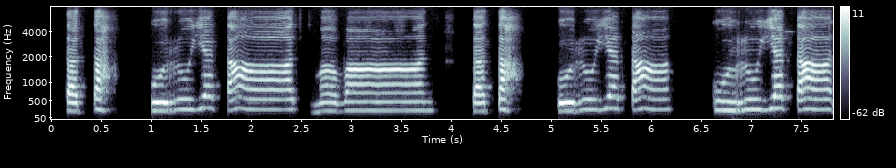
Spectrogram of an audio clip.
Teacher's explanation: only the exhalation so that visarga sound should be heard like kha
